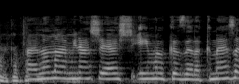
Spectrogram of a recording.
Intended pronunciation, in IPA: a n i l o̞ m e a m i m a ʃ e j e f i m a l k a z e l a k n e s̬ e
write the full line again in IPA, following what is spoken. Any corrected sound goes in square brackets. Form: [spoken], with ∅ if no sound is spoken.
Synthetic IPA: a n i l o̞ m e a m i [n] a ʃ e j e [ʃ] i m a l k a z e l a k n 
